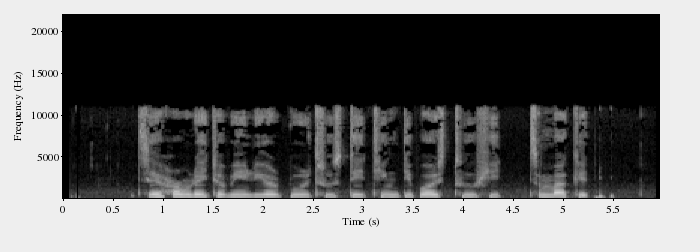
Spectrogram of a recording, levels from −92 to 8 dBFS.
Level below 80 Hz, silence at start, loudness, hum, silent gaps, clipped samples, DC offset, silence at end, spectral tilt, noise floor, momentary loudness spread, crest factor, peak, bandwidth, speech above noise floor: -72 dBFS; 0.7 s; -25 LUFS; none; none; under 0.1%; under 0.1%; 0.45 s; -3.5 dB/octave; -63 dBFS; 11 LU; 18 dB; -8 dBFS; 11.5 kHz; 39 dB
